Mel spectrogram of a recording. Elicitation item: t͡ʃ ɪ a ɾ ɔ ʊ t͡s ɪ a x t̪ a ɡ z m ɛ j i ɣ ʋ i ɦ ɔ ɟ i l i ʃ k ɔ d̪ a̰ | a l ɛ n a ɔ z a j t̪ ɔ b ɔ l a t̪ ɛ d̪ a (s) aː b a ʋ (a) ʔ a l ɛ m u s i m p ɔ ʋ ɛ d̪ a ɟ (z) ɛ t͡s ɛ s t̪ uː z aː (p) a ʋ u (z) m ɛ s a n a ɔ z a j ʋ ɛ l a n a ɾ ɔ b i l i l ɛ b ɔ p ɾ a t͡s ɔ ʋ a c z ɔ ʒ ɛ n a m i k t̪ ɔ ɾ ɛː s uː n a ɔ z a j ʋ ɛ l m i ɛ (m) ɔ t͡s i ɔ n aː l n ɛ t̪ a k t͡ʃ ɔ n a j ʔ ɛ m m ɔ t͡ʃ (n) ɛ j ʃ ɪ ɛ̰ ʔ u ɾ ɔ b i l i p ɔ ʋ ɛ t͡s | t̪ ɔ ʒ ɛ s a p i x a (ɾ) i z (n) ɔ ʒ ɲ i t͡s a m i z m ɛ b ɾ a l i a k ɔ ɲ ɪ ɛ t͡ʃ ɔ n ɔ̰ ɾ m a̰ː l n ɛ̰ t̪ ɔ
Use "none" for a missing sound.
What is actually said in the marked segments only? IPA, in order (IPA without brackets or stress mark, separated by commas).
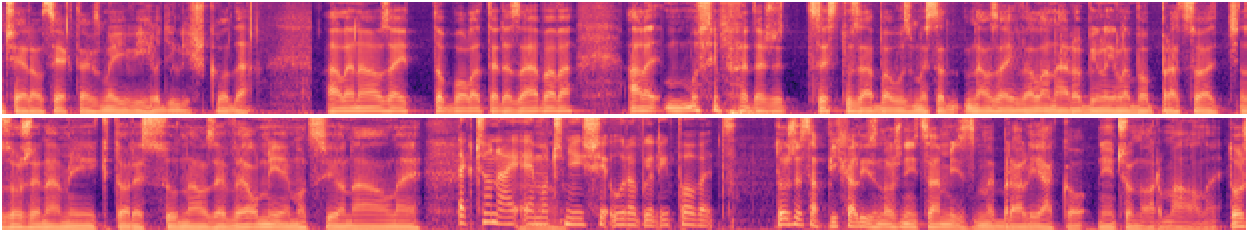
z, a, ʒ, b, z, m, ɲ, l, n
